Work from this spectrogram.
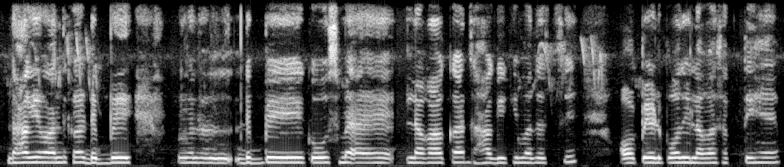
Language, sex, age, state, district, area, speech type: Hindi, female, 18-30, Madhya Pradesh, Hoshangabad, rural, spontaneous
